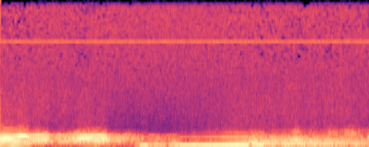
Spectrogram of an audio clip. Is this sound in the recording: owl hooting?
yes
